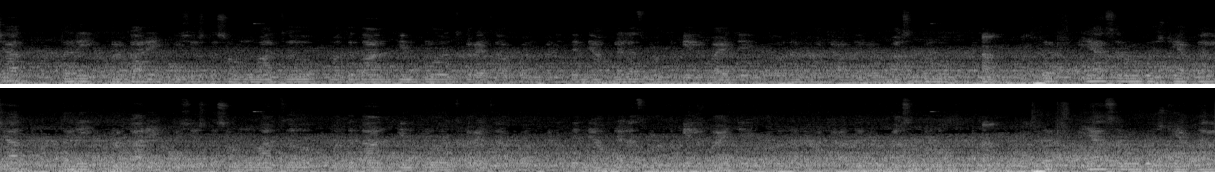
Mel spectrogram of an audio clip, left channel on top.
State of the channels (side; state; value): left; quieter; 4.6 dB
